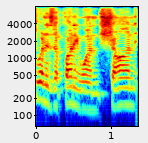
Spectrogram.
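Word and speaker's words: Ciogn: is a funny one Sean is spelled c-i-o-g-n so it's like this extremely almost like Gaelic kind of name right so you say it out loud it's just like Sean oh yeah I know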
